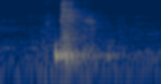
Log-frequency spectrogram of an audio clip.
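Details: Late-night sneeze after a shower: a short intake followed by one sudden, explosive hissing burst that fades quickly.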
